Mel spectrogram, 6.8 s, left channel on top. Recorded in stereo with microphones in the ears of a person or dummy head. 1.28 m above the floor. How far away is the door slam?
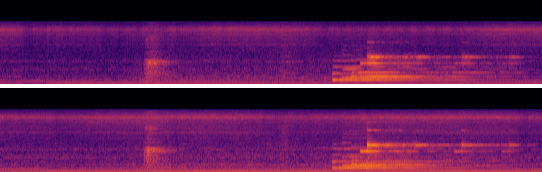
No door slam in this recording.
